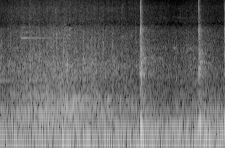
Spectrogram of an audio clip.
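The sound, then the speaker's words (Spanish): Steady outdoor street noise with a low traffic rumble from vehicles, broken by two short sharp clicks a second apart. No one speaks. “Estamos fuera, en la calle.”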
